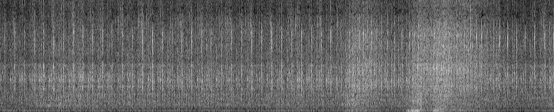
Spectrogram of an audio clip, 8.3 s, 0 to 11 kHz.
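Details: Opel Kadett B OHV tuned 1.2 S engine with higher compression and modified camshaft, original carburettor refitted in place of the Weber, idle set fairly low: fast light ticking about three per second, slightly loose rhythm; owner fears a bearing, seemingly from below, cause unclear.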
